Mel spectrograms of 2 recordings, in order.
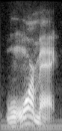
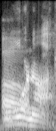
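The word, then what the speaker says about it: Warnock: her walker and and Senator Warmack I hope hope I pronounce his name right warno yes yes warno warno I'm sorry yeah um how how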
